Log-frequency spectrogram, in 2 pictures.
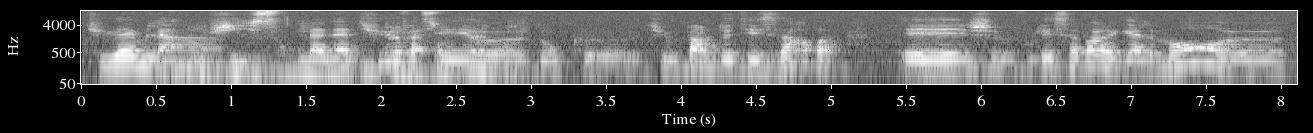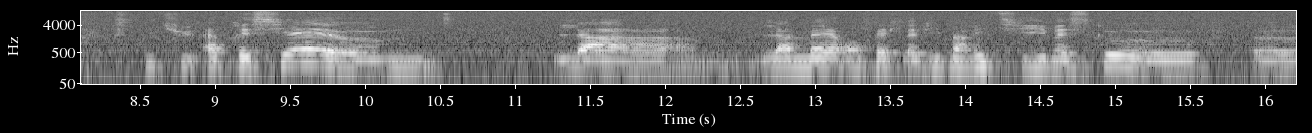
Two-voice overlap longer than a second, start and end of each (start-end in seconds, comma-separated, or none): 0.6-3.0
